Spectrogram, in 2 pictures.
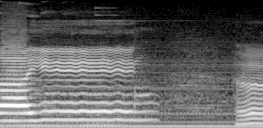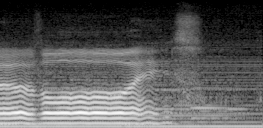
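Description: A young man sings loudly in a large echoing hall.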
